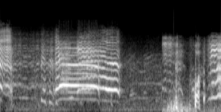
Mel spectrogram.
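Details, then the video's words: A goat screaming much like a person: a wavering, rough cry at first, then a sustained strained yell, and after a lull a further hoarse outburst mixed with thumping noises. "Cabras gritando como humanos"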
